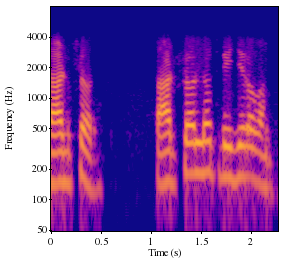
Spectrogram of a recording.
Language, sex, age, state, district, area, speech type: Telugu, male, 18-30, Andhra Pradesh, Nellore, rural, conversation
